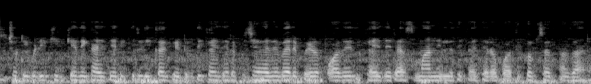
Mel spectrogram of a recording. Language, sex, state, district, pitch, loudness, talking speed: Hindi, female, Bihar, Vaishali, 95 Hz, -16 LUFS, 305 wpm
